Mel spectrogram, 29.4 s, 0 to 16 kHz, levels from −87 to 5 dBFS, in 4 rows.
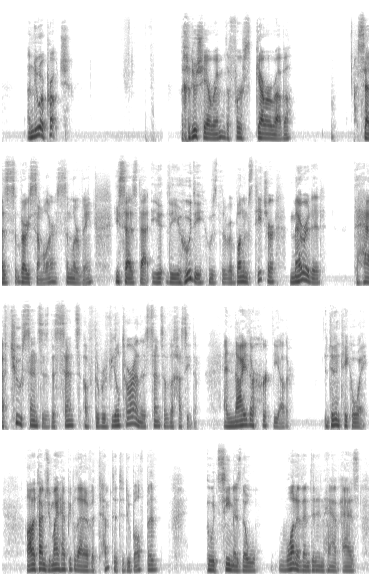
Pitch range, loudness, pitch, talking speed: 100-125 Hz, -26 LUFS, 110 Hz, 155 wpm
